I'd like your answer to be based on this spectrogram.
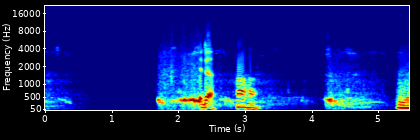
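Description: Pigeons coo in bursts on a pigeon farm, close and fairly loud, separated by brief silences, with someone speaking briefly between the calls.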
